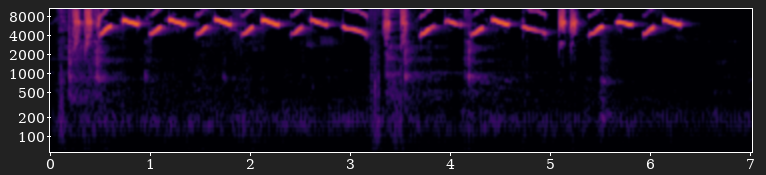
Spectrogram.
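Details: Sunbird in continuous song, recorded for training other songbirds: a rapid run of high, slurred whistles repeated about twice a second, broken by short dry chattering bursts, ending in a brief pause.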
